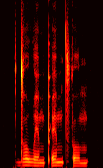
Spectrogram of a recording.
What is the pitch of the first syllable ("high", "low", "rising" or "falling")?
high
